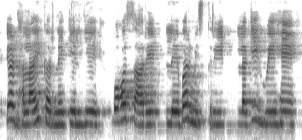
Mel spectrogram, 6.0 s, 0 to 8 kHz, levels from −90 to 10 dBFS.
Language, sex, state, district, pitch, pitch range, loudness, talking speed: Hindi, female, Bihar, Saran, 235 Hz, 230-250 Hz, -17 LUFS, 120 wpm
